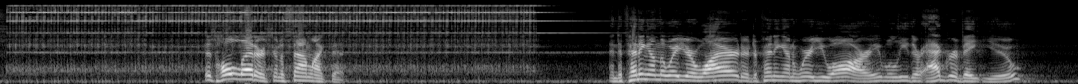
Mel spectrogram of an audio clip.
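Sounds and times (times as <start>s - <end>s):
alarm clock ringing with a shrill electronic tone: 0.0s - 6.5s
speech: 2.0s - 3.6s, 6.1s - 10.3s.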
